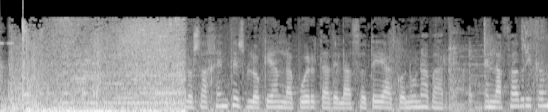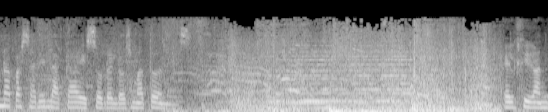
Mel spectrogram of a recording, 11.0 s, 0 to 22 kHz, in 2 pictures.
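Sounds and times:
explosive detonating: 0:00.0 - 0:01.9, 0:07.6 - 0:10.5
speech: 0:01.9 - 0:08.5, 0:10.5 - 0:10.9.

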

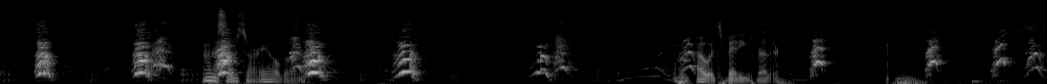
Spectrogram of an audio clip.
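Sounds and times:
dogs barking at a cat: 0:00.3 - 0:00.7, 0:01.3 - 0:04.3, 0:05.3 - 0:05.8, 0:06.7 - 0:07.0, 0:08.1 - 0:08.4, 0:09.2 - 0:10.4
speech: 0:02.0 - 0:03.3, 0:07.0 - 0:08.0.

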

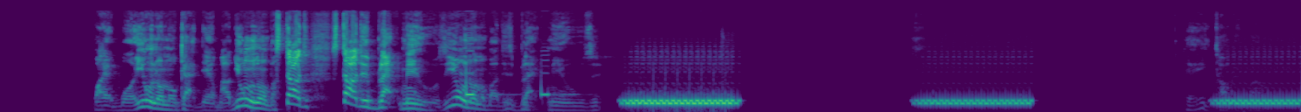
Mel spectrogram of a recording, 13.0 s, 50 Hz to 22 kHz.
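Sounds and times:
speech: 0:01.0 - 0:06.1
outgoing phone call ringback tone: 0:04.6 - 0:07.4, 0:09.2 - 0:10.4.

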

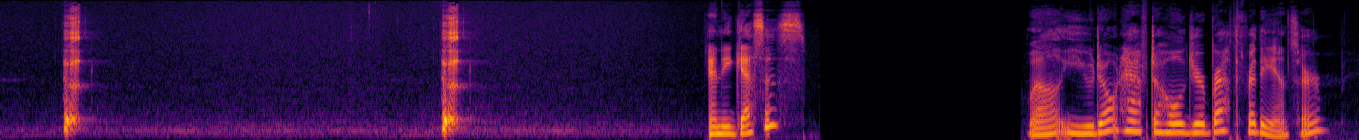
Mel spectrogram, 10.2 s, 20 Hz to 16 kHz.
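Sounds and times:
woman hiccuping: 0:00.5 - 0:00.8, 0:03.3 - 0:03.7
speech: 0:05.3 - 0:06.1, 0:07.7 - 0:10.0.

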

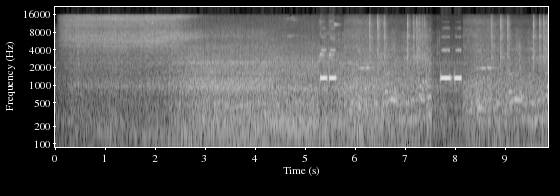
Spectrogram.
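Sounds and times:
crowded city bus engine and road noise: 0:00.0 - 0:09.8
high electronic beeps: 0:05.3 - 0:06.3.

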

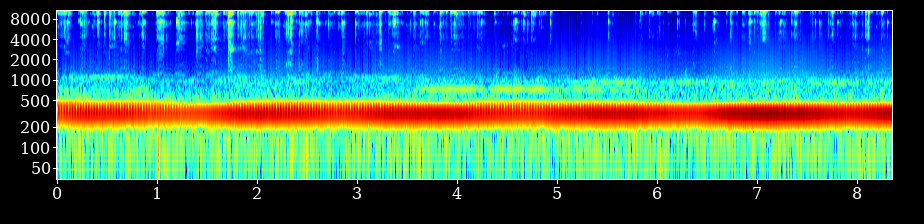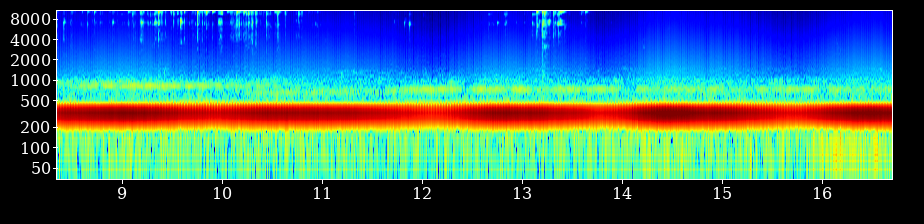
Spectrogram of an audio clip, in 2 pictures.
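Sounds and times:
bracelet or chimes jangling: 0:00.0 - 0:11.0, 0:12.7 - 0:13.7
singing bowl humming: 0:00.0 - 0:16.7.

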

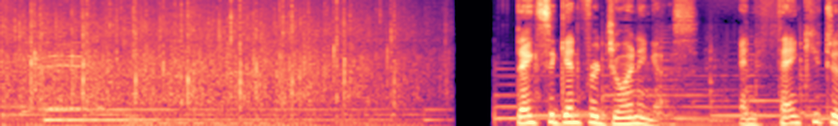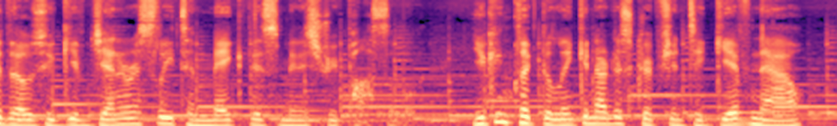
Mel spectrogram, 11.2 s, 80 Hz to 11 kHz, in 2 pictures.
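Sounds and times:
crowd clapping: 0:00.0 - 0:03.0
speech: 0:03.4 - 0:11.1.

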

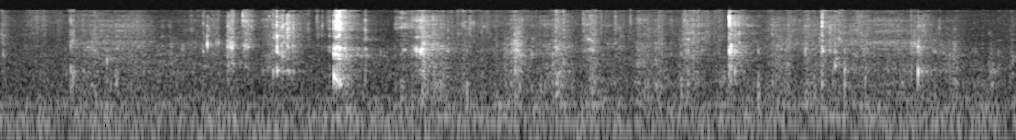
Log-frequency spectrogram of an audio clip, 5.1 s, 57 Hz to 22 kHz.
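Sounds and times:
chewing potato chips: 0:00.1 - 0:05.0
crunching of kalbi-flavoured potato chips: 0:00.9 - 0:05.0.

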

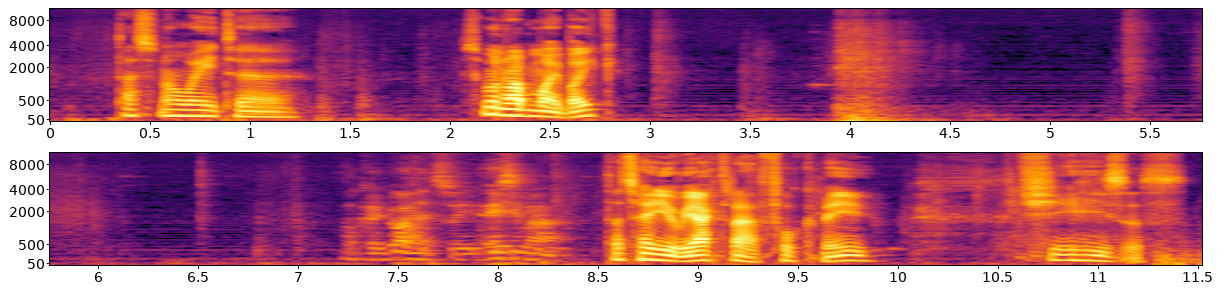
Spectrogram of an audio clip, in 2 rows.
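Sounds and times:
speech: 0:00.4 - 0:01.3, 0:02.1 - 0:02.9, 0:07.5 - 0:10.0, 0:10.6 - 0:11.5
door opening: 0:03.0 - 0:04.6.

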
